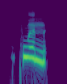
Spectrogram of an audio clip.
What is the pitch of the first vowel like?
falling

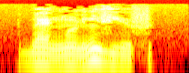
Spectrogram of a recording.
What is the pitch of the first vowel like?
low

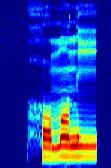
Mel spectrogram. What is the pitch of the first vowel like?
low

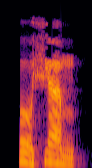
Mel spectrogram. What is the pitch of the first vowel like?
falling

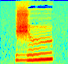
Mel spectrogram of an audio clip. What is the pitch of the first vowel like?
rising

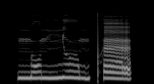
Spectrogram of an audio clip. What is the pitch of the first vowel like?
low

